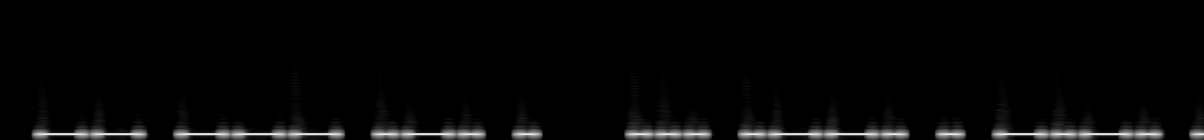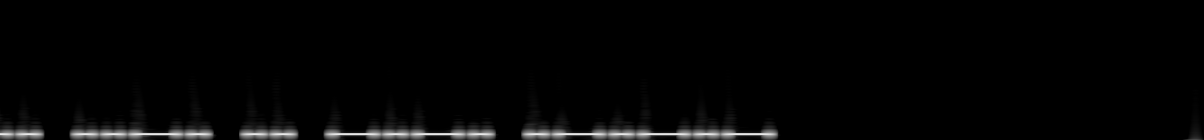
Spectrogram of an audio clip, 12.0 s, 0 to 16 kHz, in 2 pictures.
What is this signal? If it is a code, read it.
Morse code, heard as a keyed tone, about 17 wpm, 700 Hz. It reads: MORE SPECIFIC.
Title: Sentences from Top 1000 Words - Review Part 3 - 17wpm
